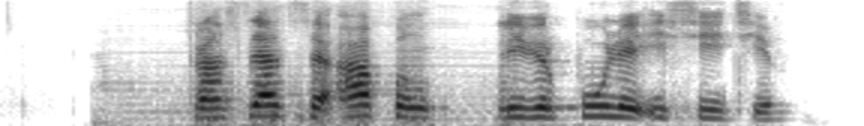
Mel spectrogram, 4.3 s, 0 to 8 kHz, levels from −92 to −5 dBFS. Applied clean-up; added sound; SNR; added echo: neural separator model SepFormer DNS4.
